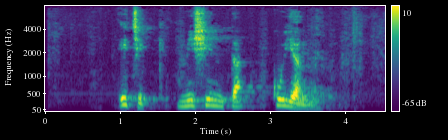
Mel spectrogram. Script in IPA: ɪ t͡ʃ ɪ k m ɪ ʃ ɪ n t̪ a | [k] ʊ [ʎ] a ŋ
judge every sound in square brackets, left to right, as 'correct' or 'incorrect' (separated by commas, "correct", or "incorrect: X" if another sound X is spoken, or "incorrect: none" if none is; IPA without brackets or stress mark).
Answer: correct, incorrect: j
